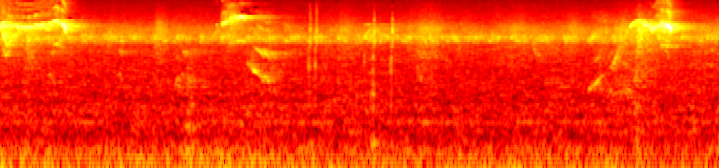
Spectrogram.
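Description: Baby macaque giving short, high-pitched squeals, three times, the last about five seconds in the loudest, over a steady high-pitched background drone.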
